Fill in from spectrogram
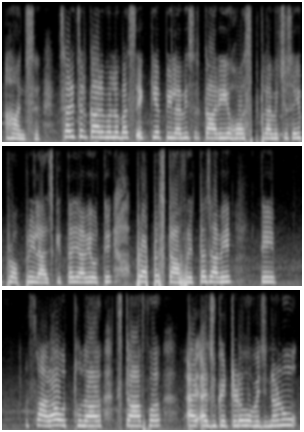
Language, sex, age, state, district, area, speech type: Punjabi, female, 18-30, Punjab, Barnala, urban, spontaneous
